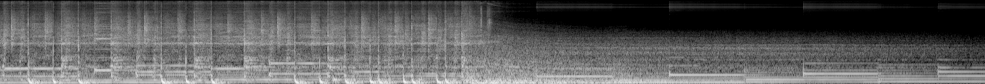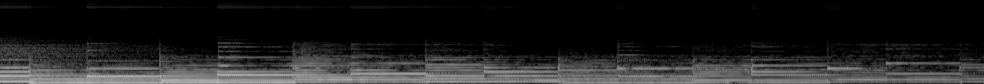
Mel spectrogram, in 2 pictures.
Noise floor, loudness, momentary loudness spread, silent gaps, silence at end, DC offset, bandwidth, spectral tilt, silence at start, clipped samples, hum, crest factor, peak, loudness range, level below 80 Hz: -38 dBFS; -13 LUFS; 23 LU; none; 0.2 s; under 0.1%; over 20 kHz; -5 dB/octave; 0 s; under 0.1%; none; 14 dB; 0 dBFS; 22 LU; -24 dBFS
